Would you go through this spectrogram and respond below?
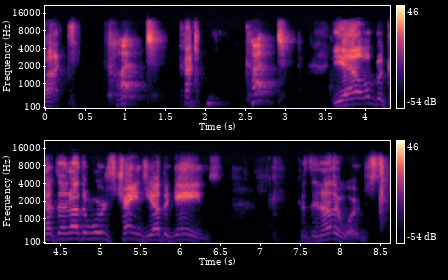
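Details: Fluent (Wernicke's) aphasia in a man trying to read a single word aloud during a word-retrieval therapy session, producing fluent but off-target speech with repetitions and perseverations.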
